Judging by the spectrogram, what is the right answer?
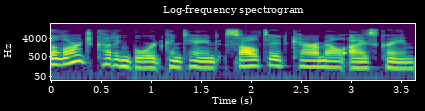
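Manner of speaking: plain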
